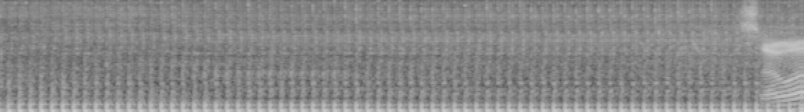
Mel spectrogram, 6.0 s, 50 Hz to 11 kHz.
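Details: 2006 Honda TRX250EX after top-end rebuild (new cylinder) and fresh 10W40 oil: even, steady single-cylinder thump about four beats a second, no knock or rattle; clean idle, rebuild a success.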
